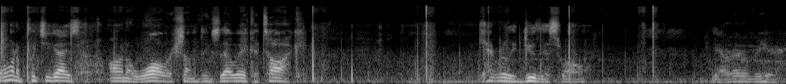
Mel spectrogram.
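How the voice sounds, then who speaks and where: Outdoors on a casual live stream, a male host rambles and chats, reading viewer comments aloud and laughing at himself. His voice sits in the mid range, and heavy background noise surrounds him.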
